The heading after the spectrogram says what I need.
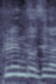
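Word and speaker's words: Flanders: 하고 가겠습니다 그걸 이제 플랜더스가 이제 영국식 발음이고 불어 바르면 플랑드르죠 지금의 벨기에 지방인데 여기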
